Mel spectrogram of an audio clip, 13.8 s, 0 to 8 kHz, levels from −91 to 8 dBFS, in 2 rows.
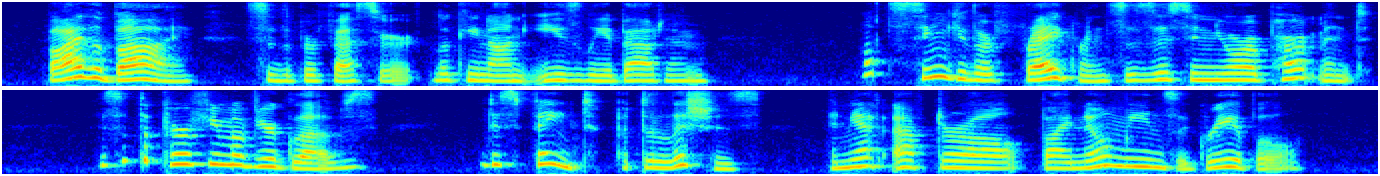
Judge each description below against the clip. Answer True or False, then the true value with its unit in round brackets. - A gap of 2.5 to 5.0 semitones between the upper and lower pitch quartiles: False (5.5 semitones)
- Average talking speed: True (165 wpm)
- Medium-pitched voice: False (235 Hz)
